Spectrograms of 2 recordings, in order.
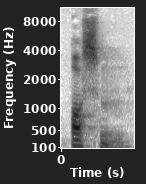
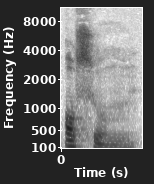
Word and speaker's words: osm: However, that is actually syllabic M in Czech, and it is sometimes pronounced in numbers 7 and 8. Sedm, osm, and words derived from these numbers, like sedmnáct, osmnáct, sedmdesát, osmdesát. Unfortunately, this goes only for very formal pronunciation of these numbers, and so normally you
